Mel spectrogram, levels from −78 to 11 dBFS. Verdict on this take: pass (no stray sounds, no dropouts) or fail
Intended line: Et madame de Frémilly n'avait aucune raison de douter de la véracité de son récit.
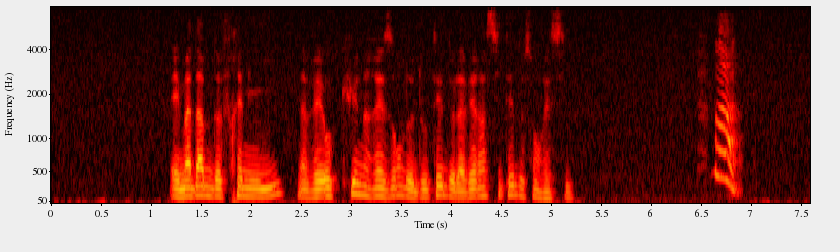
fail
